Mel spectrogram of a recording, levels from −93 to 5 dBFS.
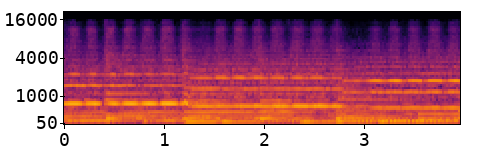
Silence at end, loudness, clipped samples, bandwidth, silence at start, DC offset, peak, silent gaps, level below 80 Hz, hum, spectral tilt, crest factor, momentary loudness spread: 0 s; -18 LUFS; under 0.1%; 15 kHz; 0 s; under 0.1%; -4 dBFS; none; -52 dBFS; none; -7 dB/octave; 12 dB; 2 LU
